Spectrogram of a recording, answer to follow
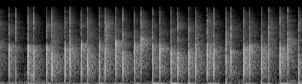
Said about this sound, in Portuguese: Recebam com palmas e alegria a rainha abelha abelhinha, Bi para as íntimas.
